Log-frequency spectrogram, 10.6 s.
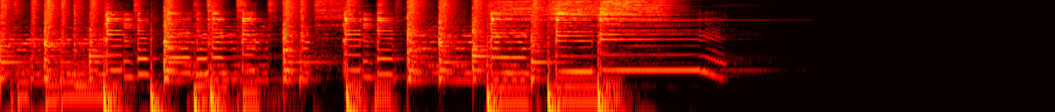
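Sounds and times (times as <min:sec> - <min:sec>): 
blues jazz music: 0:00.0 - 0:07.8.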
